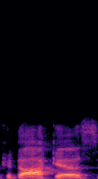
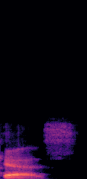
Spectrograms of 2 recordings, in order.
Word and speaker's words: Cadaqués: going to go and and I pronounced it kadas you know and he was liking at me had no idea but it's kakz is as how they pronounce it okay um explain explain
